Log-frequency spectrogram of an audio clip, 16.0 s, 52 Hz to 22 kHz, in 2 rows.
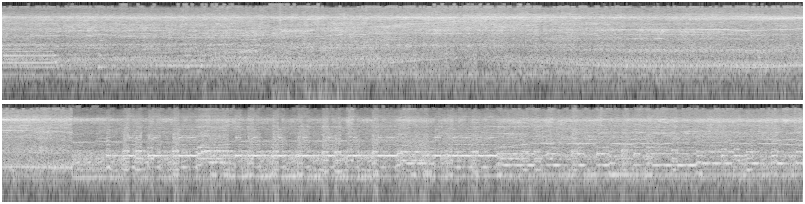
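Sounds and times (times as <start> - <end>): motor whining: 0.0 - 16.0
music: 8.7 - 16.0.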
